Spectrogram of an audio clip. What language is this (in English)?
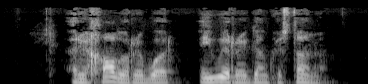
Central Kurdish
